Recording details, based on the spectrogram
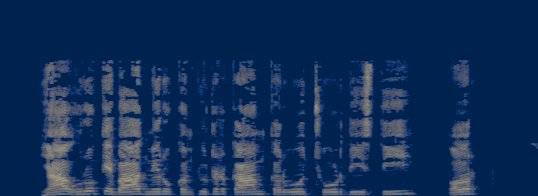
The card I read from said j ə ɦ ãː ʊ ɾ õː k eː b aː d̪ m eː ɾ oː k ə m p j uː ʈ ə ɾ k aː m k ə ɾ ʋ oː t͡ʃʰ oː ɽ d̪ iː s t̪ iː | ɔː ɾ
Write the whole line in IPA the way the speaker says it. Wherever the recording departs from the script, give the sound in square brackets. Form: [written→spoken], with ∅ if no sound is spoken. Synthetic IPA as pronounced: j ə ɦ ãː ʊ ɾ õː k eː b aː d̪ m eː ɾ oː k ə m p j uː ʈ ə ɾ k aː m k ə ɾ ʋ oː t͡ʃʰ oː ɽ d̪ iː s t̪ iː | ɔː ɾ

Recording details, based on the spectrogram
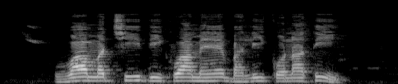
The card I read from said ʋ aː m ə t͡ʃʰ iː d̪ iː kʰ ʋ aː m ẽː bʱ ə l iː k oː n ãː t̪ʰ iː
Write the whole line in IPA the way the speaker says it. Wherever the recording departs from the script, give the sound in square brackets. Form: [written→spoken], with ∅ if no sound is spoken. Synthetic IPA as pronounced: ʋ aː m ə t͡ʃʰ iː d̪ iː kʰ ʋ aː m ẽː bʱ ə l iː k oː n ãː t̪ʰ iː

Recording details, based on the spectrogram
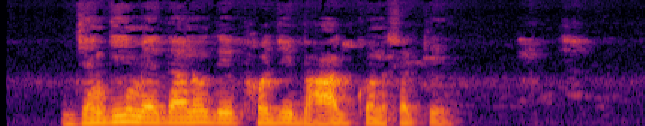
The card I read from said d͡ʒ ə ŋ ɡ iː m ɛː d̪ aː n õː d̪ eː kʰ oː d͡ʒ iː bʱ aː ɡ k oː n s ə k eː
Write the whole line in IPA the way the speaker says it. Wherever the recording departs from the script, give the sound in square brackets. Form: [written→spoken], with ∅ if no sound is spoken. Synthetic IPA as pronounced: d͡ʒ ə ŋ ɡ iː m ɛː d̪ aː n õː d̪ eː [kʰ→pʰ] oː d͡ʒ iː bʱ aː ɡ k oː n s ə k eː

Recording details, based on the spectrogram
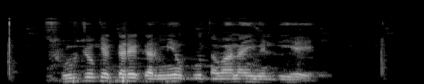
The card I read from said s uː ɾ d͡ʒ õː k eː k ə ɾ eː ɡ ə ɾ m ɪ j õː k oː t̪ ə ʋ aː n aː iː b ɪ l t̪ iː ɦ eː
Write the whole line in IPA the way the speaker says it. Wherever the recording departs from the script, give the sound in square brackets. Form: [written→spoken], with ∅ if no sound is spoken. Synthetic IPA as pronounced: s uː ɾ d͡ʒ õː k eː k ə ɾ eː ɡ ə ɾ m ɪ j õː k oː t̪ ə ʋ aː n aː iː [b→m] ɪ l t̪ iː ɦ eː

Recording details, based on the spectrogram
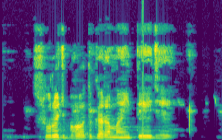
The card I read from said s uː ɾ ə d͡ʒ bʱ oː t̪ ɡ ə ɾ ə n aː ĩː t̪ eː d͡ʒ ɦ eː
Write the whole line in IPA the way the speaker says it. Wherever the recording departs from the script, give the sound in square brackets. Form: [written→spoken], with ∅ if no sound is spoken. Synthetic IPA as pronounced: s uː ɾ ə d͡ʒ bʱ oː t̪ ɡ ə ɾ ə [n→m] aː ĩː t̪ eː d͡ʒ ɦ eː

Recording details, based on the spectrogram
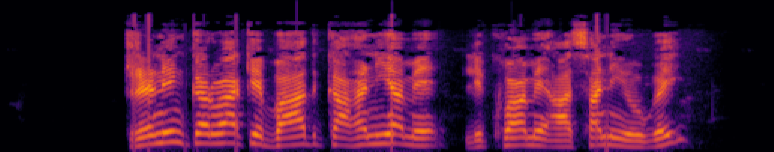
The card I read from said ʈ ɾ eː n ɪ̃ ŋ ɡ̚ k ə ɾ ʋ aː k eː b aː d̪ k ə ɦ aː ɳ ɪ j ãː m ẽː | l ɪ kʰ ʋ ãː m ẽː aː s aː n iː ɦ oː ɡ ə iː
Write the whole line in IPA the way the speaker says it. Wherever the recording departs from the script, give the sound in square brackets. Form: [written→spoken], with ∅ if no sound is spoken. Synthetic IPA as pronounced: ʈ ɾ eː n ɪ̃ ŋ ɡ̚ k ə ɾ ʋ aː k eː b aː d̪ k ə ɦ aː [ɳ→n] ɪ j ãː m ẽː | l ɪ kʰ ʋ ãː m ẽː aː s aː n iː ɦ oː ɡ ə iː

